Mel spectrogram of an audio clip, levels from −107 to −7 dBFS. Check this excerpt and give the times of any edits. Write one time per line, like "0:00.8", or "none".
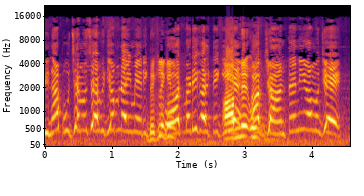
0:01.7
